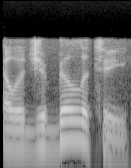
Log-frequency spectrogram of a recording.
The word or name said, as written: eligibility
